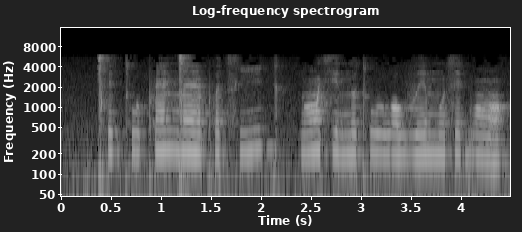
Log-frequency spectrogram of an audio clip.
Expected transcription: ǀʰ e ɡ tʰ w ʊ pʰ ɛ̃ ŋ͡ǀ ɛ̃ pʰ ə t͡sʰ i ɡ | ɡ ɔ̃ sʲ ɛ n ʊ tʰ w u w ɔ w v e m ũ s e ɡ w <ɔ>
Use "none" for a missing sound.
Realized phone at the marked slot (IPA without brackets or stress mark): ɔ̃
